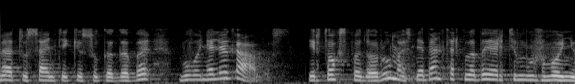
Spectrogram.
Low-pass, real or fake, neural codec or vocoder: 5.4 kHz; fake; vocoder, 44.1 kHz, 128 mel bands, Pupu-Vocoder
